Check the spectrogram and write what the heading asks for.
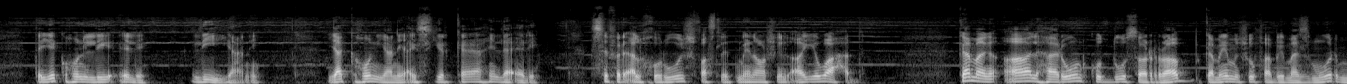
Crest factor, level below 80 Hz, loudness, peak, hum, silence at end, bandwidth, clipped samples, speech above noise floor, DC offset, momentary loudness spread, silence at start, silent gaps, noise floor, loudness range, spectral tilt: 18 dB; -48 dBFS; -19 LUFS; 0 dBFS; none; 0 s; 11.5 kHz; under 0.1%; 28 dB; under 0.1%; 11 LU; 0.35 s; none; -46 dBFS; 4 LU; -6 dB/octave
